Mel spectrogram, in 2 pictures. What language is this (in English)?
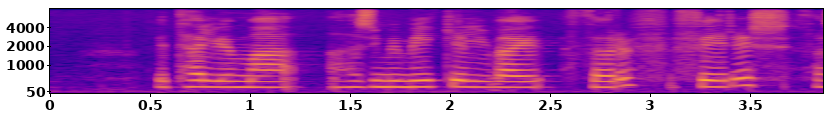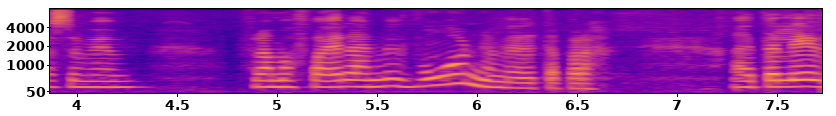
Icelandic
